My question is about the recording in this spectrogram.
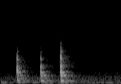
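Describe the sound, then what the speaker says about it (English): Three quick knocks rap on wood, close and crisp, evenly spaced within about half a second and then silence. "Knock on wood."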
